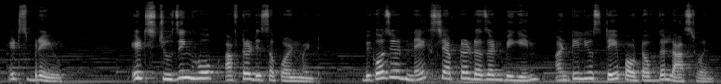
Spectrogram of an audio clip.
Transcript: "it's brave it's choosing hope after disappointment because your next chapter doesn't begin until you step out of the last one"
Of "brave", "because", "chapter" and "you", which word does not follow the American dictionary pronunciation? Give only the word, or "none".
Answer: none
